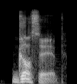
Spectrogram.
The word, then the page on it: gossip: British English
